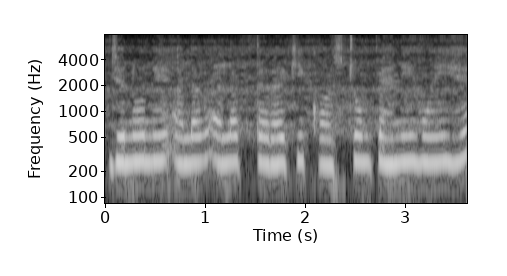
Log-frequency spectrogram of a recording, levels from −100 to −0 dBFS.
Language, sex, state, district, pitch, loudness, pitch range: Hindi, female, Bihar, Gopalganj, 255 Hz, -29 LUFS, 250-260 Hz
